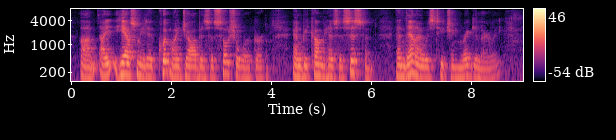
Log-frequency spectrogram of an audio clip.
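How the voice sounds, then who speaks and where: A man with an American accent has a fairly high pitch and a somewhat breathy voice. He talks at a moderate pace with fairly even intonation. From US Midwest (northern Iowa, southern Minnesota). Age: 70s. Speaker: spiritual community leader. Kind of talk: interview.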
